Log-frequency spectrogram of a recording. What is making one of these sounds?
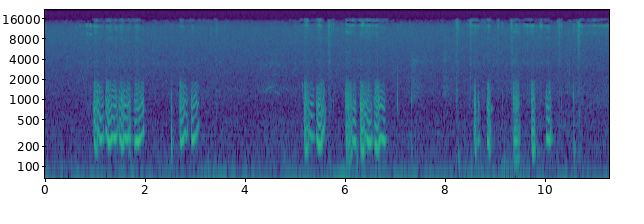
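A sleeping dog whimpers softly in short bursts.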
